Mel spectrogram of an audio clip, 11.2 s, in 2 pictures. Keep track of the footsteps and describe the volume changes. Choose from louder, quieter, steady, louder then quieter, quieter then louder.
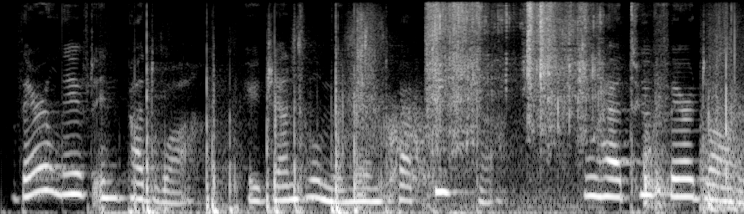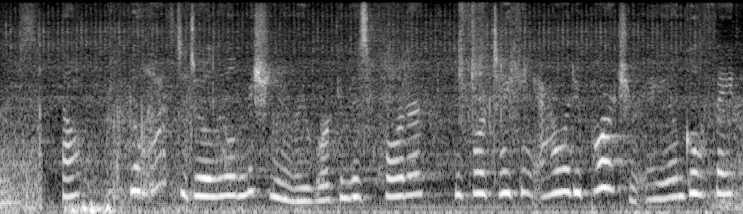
quieter.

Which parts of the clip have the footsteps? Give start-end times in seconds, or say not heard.
0.7-9.6.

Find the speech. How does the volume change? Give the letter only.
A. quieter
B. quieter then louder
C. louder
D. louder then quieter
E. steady
E.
